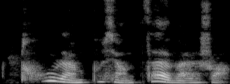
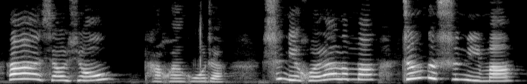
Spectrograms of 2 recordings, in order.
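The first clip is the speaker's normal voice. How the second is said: high, loud joyful shout; joyful cry; 10 semitones higher, 13 dB louder than usual. Acted. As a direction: cry out with joy.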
